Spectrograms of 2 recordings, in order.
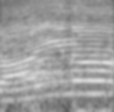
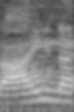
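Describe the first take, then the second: First: The word is said with a stretched, drawn-out vowel. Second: The word is said with normal short vowels. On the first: A mocking insult meaning shepherd of our sheep. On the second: A respectful request to go easy and explain simply.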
